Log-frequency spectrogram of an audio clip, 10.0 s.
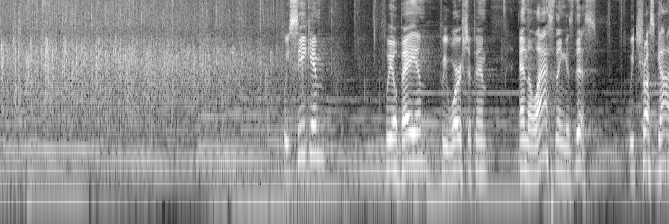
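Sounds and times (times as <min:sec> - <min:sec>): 
audience clapping hands: 0:00.0 - 0:05.8
speech: 0:04.2 - 0:05.0, 0:05.8 - 0:10.0.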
